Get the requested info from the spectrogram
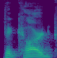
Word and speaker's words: Picard: I like that Vadic pronounces Picard correctly with no D.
